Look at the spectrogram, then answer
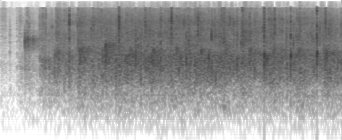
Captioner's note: applause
